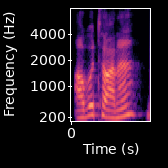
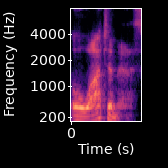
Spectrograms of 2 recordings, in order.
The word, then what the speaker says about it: Owatonna: Yeah, good job on the name pronunciation. My dad, who lives in Utah, still calls it Owatonna. So you did well.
